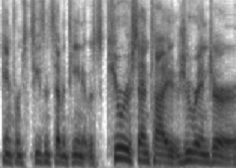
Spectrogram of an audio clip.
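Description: On a very clean recording with a silent background, a man with an American accent talks in a plain, everyday voice at a fairly high pitch. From Massachusetts. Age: 30s. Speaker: web series creator. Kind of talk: casual chat.

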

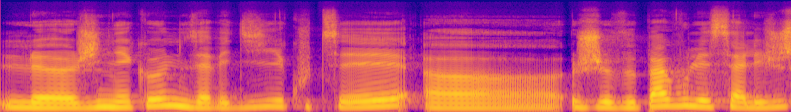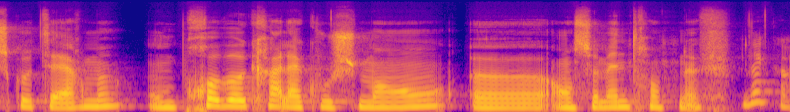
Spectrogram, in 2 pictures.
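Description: A woman talks in an ordinary speaking voice. Her pace is fairly slow. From Belgium. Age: 30s. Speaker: mother sharing birth story. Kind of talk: testimony.

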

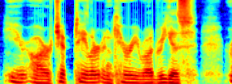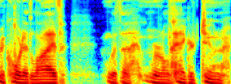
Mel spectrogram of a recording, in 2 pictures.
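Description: A man talks at a fairly slow pace, his voice somewhat breathy. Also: medium pitch for a man, ordinary pitch variation. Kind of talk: radio dj patter.

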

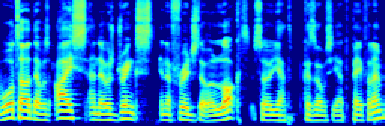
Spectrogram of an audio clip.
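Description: At a fairly quick pace, a man with a London accent speaks in a fairly even intonation. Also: very clean recording, silent background. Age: 20s. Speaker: podcast host. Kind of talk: casual chat.

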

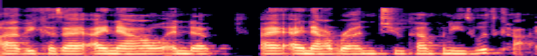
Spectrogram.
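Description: A woman with an American accent in a normal speaking voice, medium in pitch, at a fairly quick pace. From Massachusetts, near Cape Cod. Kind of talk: interview.

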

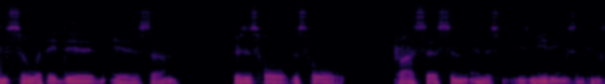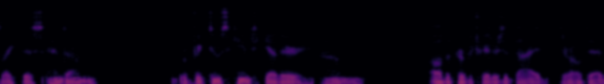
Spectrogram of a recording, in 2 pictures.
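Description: Very deep and low with vocal fry, a man speaks at a moderate pace and fairly even intonation on a very clean recording with a silent background. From US Pacific Northwest, outside Portland, Oregon. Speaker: missionary. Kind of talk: casual interview.

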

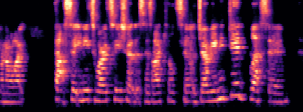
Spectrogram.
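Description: A woman speaks with a Yorkshire accent at a very fast pace. Her pitch variation is ordinary. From northern England, Bradford. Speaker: tattoo artist and shop co-owner. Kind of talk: casual chat.

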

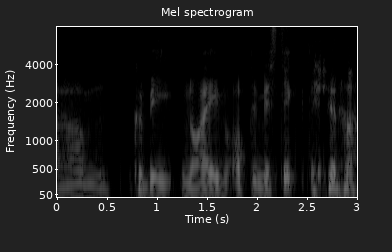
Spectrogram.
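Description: Very slow speech from a man, the sound dry and close with no echo. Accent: Australian. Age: 30s. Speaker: sales consultant. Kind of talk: interview.

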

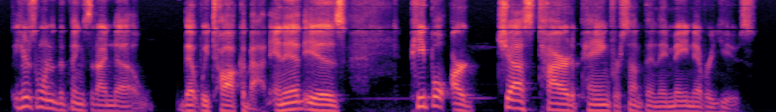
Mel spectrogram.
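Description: Over a quiet background, a man with a medium pitch speaks with very wide pitch swings. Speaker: financial advisor. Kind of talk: casual interview chat.

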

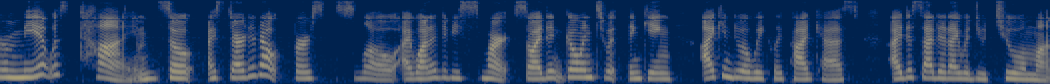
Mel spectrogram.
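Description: Against a quiet background, a woman with an American accent speaks at a moderate pace in a bright, sharp tone, her fairly high pitch varying an ordinary amount. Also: dry, close sound with no echo. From Wisconsin, US. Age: 50s. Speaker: podcaster and blogger. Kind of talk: casual interview chat.

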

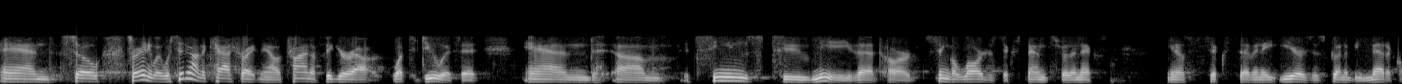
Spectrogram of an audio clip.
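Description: A man talks at a moderate pace in a medium pitch with ordinary pitch variation. He has an unremarkable speaking voice. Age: 50s. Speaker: retired business owner, caller. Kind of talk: radio call-in question. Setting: phone call.

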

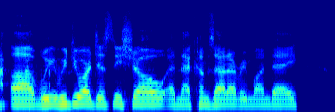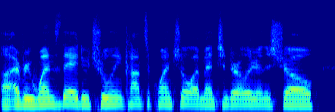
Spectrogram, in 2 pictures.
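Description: A man speaks very fast in a high, monotone, flat voice with an American accent against a quiet background. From Long Island, New York. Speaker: podcast host. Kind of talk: casual interview chat. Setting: remote call.

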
